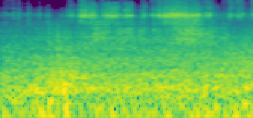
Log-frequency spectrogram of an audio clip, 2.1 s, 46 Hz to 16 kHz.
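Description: Class 73 locomotives and test-train coaches pulling away along the track, with steady running noise of wheels on rail. A faint high whine comes in about half a second in and fades near the end.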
